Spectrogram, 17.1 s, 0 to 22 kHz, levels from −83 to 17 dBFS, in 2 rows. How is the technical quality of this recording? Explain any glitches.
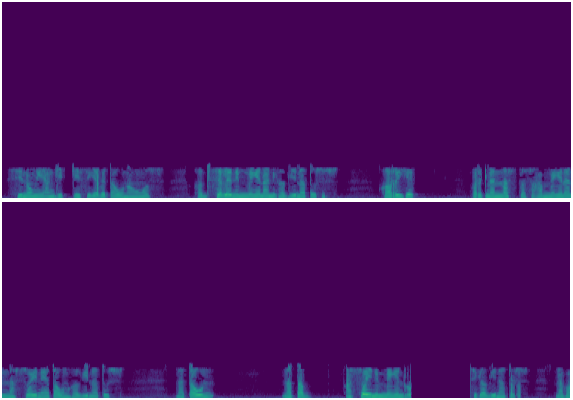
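The recording is technically poor: heavy codec damage runs throughout, with two loud pops and one dropout.

AAC compression affects the whole clip. The speech sounds dull and smeared, with a warbling, fizzy edge on sibilants. This is likely from AAC-LC at a very low bitrate, around 16 kbps. The encoder discards everything above 3.8 kHz and quantises the remaining bands coarsely. A spectrogram would show a hard ceiling at 3.8 kHz and patchy holes below it.

A loud pop occurs between 1.43 and 1.45 s, just after "i angkiki si" and before "taun aungos kag selen". A second pop event, a quick double pop, comes at 16.17 to 16.30 s. Both are likely sudden voltage pulses, from static or a switching glitch, added on top of the speech, which carries on underneath. On the waveform they appear as narrow spikes standing about 15 dB and about 10 dB above the signal, and as full-height vertical streaks on a spectrogram.

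An audio dropout to a faint residue runs from 14.66 to 15.56 s, right after "tav asuai ni mengen". The speech cuts off abruptly for about 0.9 s, leaving only hiss roughly 55 dB down. This likely happened because the signal was lost while the path downstream stayed live. The waveform shows a flat near-silent block, and the spectrogram a dark gap with a faint noise floor.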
